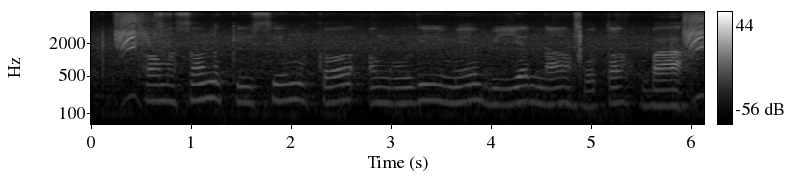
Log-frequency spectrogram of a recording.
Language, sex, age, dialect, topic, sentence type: Bhojpuri, male, 18-24, Western, agriculture, statement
